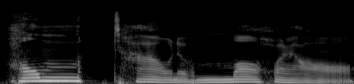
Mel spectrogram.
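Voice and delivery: long drawn-out French-style Montreal; milk the French name, slowly; mock French accent. Co-host announcing the match's hometown, hammed-up French accent.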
